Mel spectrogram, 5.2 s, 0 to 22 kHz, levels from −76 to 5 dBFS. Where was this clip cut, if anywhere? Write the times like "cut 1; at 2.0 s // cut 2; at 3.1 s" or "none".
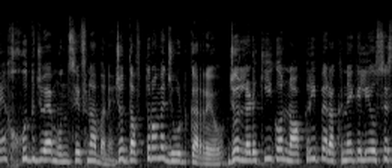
cut 1; at 1.5 s // cut 2; at 3.0 s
